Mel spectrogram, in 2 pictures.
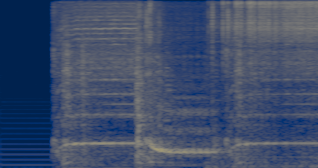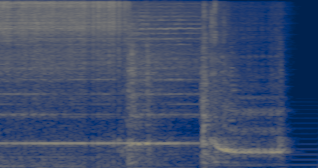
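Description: Small wooden educational cube robot's electric drive motors whirring as it moves: a steady whine that dips lower in pitch about a second and a half in and again near the end, with a harsher, higher whir in the middle.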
